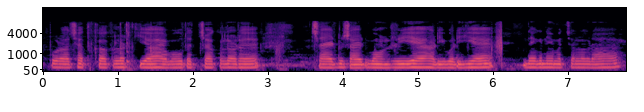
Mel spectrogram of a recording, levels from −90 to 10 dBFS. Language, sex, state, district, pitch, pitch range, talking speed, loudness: Hindi, male, Bihar, Madhepura, 155 Hz, 155-160 Hz, 185 wpm, -31 LUFS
